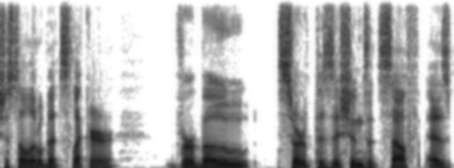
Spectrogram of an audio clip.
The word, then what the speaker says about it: Vrbo: I was interested in this last year, and so I did a direct comparison between Airbnb and Verbo, which is how they like us to pronounce it now.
